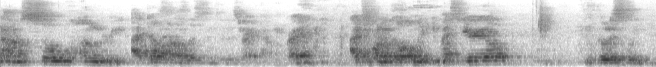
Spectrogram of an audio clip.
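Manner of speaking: tired inner voice. Retold or imitated. Inner thoughts, tired, low.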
